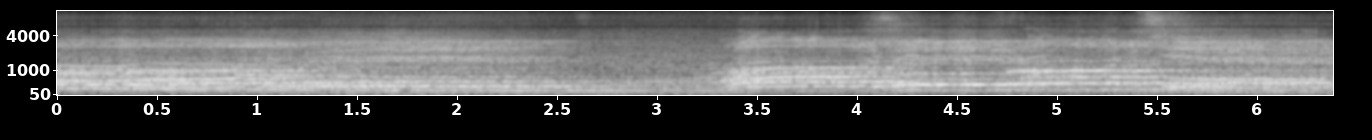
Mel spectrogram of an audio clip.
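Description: A small group of people singing a religious song together in unison, one phrase fading about three seconds in before the next begins.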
